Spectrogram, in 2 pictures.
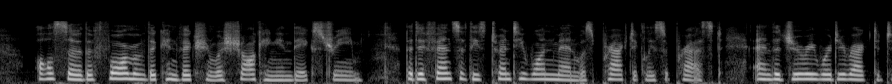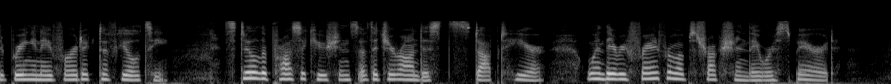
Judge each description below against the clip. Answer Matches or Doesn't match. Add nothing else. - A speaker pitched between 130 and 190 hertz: Doesn't match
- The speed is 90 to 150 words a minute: Doesn't match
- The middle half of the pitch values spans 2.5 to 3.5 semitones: Matches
